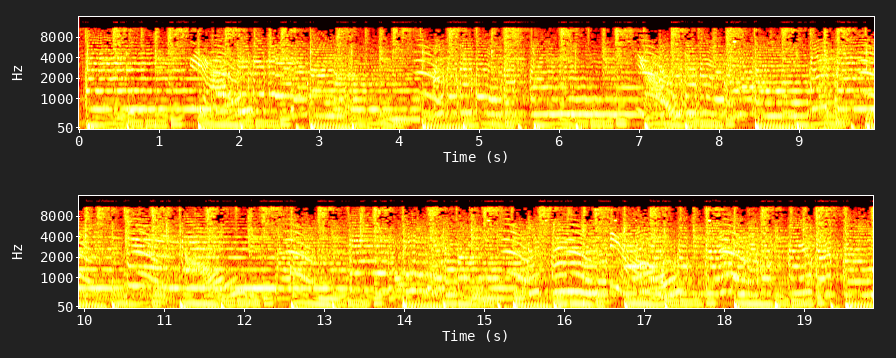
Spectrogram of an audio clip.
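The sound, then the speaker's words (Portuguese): Repeated cat meows ring out over loud, continuous music, recurring every couple of seconds with rising and falling pitch throughout. “Gatinha, vem bichinha preguiçosa. Te prometo uma rosa. Se você vier pra mim, mia, mia.”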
